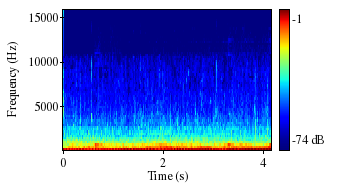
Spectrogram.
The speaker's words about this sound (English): guide your focus back to the soothing sound of the stream and the cool, fresh air. You are safe here, surrounded by the peaceful energy of the mountains and the calming sound of the water.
